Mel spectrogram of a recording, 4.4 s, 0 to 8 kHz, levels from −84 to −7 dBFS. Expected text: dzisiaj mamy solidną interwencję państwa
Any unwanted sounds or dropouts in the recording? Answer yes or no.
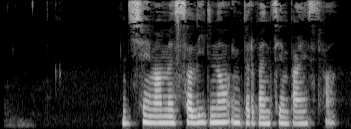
no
